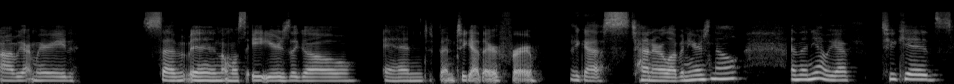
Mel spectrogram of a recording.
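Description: Woman of medium pitch in an Upper Midwest accent, very even in loudness, ordinary pitch variation, moderate pace, quiet background. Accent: Upper Midwest American. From US Midwest, southeast Wisconsin (Kenosha). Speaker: laboratory scientist and healthcare leader, podcaster. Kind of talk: casual interview chat. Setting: video call.

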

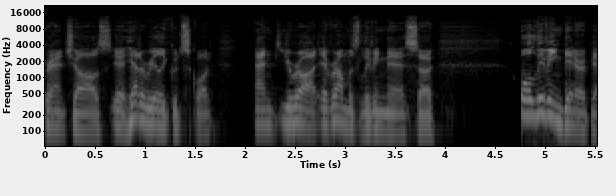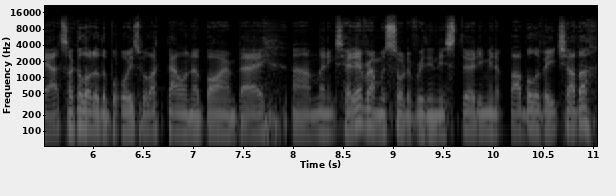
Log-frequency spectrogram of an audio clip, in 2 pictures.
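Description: In a very clean recording with a silent background, a man with an Australian accent talks very fast at a fairly low pitch. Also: ordinary pitch variation. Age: 30s. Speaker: triathlon podcaster and age-group triathlete. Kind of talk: casual interview chat.

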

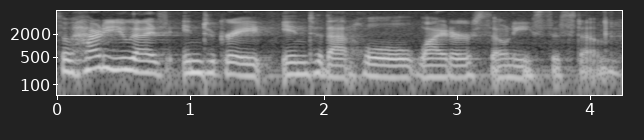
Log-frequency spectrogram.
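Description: A woman talks in an ordinary speaking voice at a medium pitch, with ordinary pitch variation. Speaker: conference panel moderator. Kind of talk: moderated panel discussion. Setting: stage with audience.

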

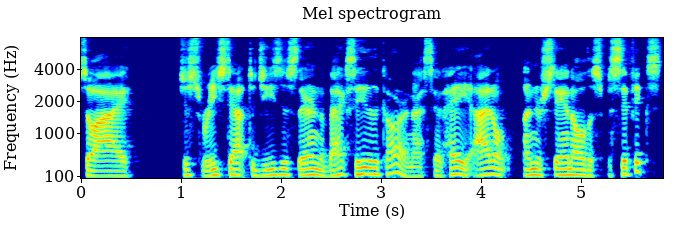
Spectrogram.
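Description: With an Arkansas accent, a man talks at a moderate pace in a medium-pitched voice, his bright, sharp tone held to fairly even intonation. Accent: Southern US (Arkansas). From Arkansas, Harrison. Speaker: campus ministry leader. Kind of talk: interview.

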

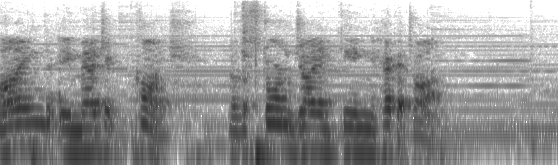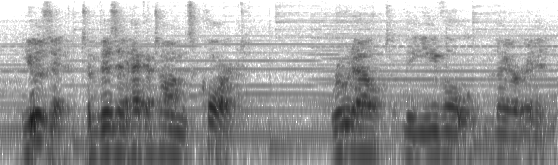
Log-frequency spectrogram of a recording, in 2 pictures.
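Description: Over clear background music, a man puts on a booming character voice at medium pitch and a fairly slow pace. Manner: commanding.

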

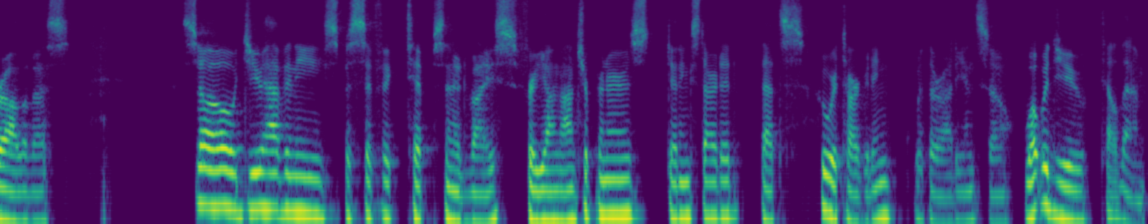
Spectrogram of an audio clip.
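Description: A man's ordinary speaking voice, medium in pitch with ordinary pitch variation, at a fairly slow pace against a quiet background. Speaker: podcast host. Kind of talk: casual chat.

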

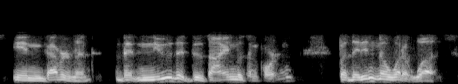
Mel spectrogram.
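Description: Speaking at a fairly quick pace in a western Canadian accent, the voice has lively intonation. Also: man. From Okanagan, British Columbia, Canada. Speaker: designer and urbanism writer. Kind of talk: casual conversation. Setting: remote call.

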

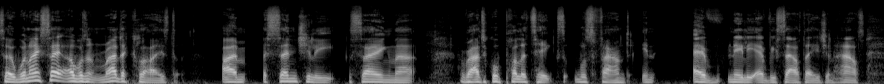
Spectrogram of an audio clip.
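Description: With a London accent and a medium pitch, a man talks at a moderate pace with ordinary pitch variation, the sound dry and close with no echo on a very clean recording with a silent background. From West London. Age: 50s. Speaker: broadcaster and documentary presenter. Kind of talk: interview.

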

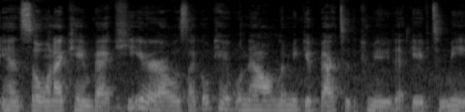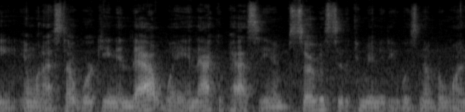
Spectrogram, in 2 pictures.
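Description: In an American accent, a woman talks at a very fast pace with hardly any pauses, her very deep, low pitch held in fairly even intonation, amid audible room echo and noticeable background noise. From Los Angeles County, California. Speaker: economic development program representative. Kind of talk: interview.

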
